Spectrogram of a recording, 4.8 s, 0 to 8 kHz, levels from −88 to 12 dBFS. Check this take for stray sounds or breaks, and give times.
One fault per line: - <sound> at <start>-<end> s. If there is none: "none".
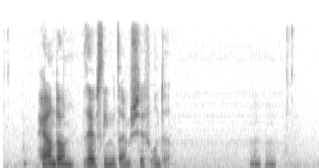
- laugh at 3.7-4.1 s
